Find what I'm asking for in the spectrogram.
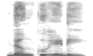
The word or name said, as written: ಡಂಗಹೊಡೆ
